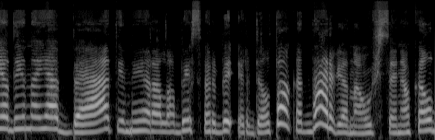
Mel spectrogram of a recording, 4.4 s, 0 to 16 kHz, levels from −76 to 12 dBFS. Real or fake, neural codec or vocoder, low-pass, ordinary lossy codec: fake; vocoder, 44.1 kHz, 128 mel bands, Pupu-Vocoder; 14.4 kHz; Opus, 16 kbps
